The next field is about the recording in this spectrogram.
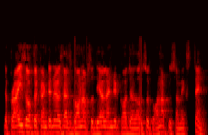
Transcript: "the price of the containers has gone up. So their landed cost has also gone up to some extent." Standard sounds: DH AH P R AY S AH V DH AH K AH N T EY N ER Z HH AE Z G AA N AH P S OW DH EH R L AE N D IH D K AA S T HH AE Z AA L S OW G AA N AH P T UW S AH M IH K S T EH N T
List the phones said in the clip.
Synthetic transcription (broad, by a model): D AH P R AY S AH V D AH K AH N T EY N ER Z HH AE Z G AA N AH P S OW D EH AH L AE N D IH D K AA T HH AE Z AA L S OW G AA N AH P T UW S AH M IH K S T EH N T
